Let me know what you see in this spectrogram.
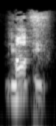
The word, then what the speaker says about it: Hough: Well, it was, is it Juliana, how do you pronounce it? Is it Ho? – Huff. – Huff? H-O-U-G-H?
